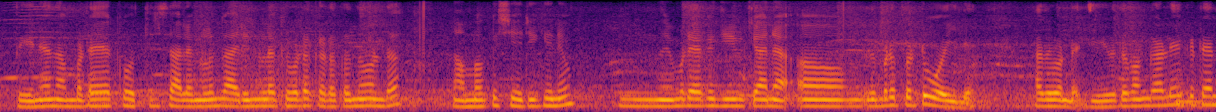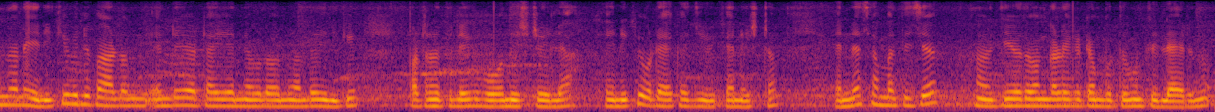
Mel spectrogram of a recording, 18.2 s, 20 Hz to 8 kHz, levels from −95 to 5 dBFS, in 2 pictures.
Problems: background sounds at intervals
